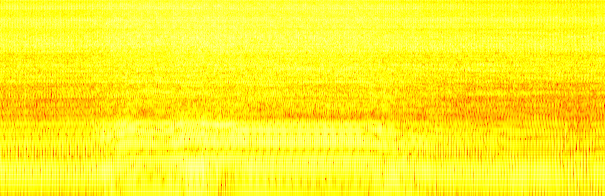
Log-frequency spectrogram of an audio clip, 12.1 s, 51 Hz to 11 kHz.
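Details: Vintage Cooper Klipper reel mower, restarted after the crankcase was filled with 10W-30 oil. It catches and settles into a steady, even putter of about three beats a second; running normally.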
